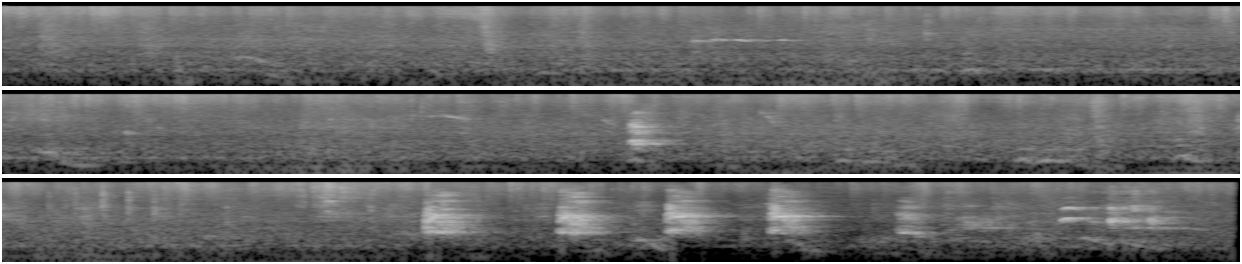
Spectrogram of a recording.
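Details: Three American Bully pocket puppies, two months and two weeks old, in Romania; after a quiet stretch of hiss and faint noises, a run of about seven short, sharp, high yapping barks comes in quick succession near the end.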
